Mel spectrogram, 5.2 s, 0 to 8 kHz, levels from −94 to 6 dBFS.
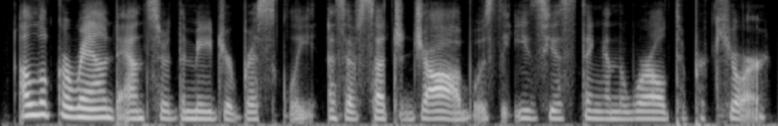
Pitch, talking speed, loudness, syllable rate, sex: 190 Hz, 245 wpm, -21 LUFS, 5.9 syllables/s, female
